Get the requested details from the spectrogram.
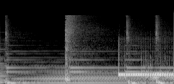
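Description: A telephone rings with a steady, buzzy electronic tone, its pitch stepping up partway through and growing louder; no voices are heard.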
